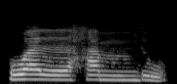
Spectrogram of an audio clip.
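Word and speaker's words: والحمد: dibaca ya dibaca Dibaca Sekarang saya mau nambah wau di sini kira-kira bacanya jadi apa walhamdu Nah walhamdu ini Alif ini dibaca tidak tidak nah itu yang disebut dengan Hamzah wasal Hamzah wasal adalah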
